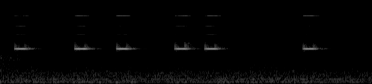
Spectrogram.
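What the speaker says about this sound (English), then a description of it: "So we'll set the timer for 15." An oven timer being set for 15 minutes in a home kitchen gives six short, clear electronic beeps at uneven intervals, close and moderately loud over faint room hum.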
